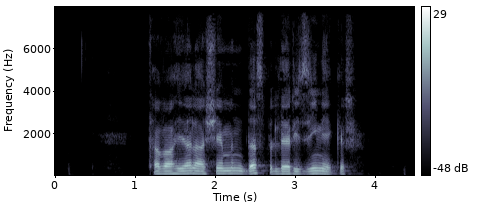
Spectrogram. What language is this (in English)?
Kurdish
